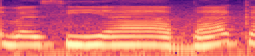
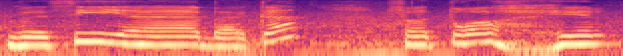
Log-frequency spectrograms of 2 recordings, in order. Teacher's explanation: نہ تو ہم با کو لمبا کر سکتے ہیں نہ ہم کاف کو لمبا کر سکتے ہیں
